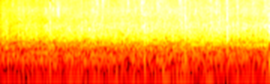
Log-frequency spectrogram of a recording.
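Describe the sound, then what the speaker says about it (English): An audience claps through a debate, a dense, even roar of many hands kept up at full volume the whole time, with no speech on top. "you're clapping"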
